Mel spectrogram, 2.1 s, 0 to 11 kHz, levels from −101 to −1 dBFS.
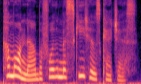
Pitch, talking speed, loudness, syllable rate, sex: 250 Hz, 225 wpm, -16 LUFS, 6.0 syllables/s, female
